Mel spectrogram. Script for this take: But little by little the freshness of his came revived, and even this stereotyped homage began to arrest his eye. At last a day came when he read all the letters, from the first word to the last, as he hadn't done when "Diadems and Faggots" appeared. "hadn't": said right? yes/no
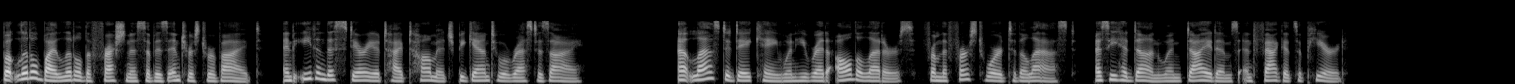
no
